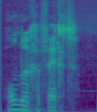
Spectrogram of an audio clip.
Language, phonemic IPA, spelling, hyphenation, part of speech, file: Dutch, /ˈɦɔn.də(n).ɣəˌvɛxt/, hondengevecht, hon‧den‧ge‧vecht, noun, Nl-hondengevecht.ogg
- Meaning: a dogfight (fight between dogs, particularly as a blood sport)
